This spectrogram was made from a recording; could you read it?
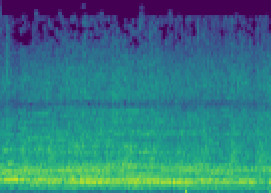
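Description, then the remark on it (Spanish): An audience at a live event applauds and cheers for the stage manager in a steady, loud wash of clapping and crowd voices that holds for a few seconds without a break. “Por cierto, un aplauso para Dani, el regidor.”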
